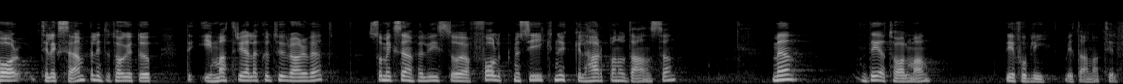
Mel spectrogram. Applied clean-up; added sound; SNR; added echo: none; none; none; none.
